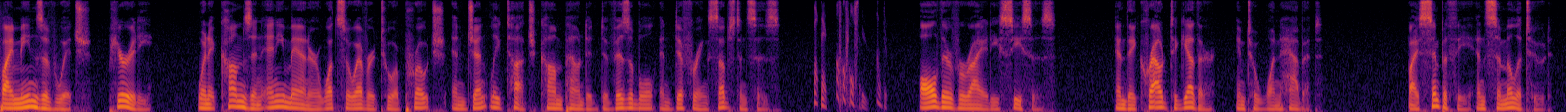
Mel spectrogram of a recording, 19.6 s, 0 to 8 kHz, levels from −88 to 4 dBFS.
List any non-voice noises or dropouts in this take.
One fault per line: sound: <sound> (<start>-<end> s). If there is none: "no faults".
sound: chirp (10.2-11.1 s)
